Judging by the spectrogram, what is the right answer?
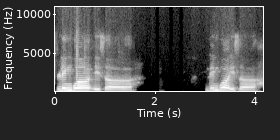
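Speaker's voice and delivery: lingua spoken slowly, each syllable lin-gua clear; slow lecture dictation; slow careful term. Shown as a demonstration. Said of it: "next one, lingua".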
